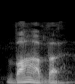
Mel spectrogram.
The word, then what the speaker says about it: vav: V as in vine, vav, V-A-V, the first Hebrew primer for adults.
